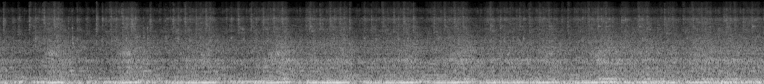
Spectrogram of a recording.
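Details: Dodge Ram 1500 cold morning start: idle surges and sags about every 1.5 s, struggling to hold; occurs only in the morning, after pedal sensor, air temp sensor, air filter and throttle body cleaning; throttle body may need programming.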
